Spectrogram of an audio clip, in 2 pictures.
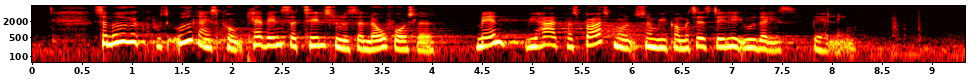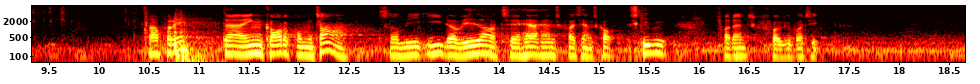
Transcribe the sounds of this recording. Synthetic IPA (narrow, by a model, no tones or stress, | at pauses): sɒ̽muðˠɡ̥ɑ̈ŋspʰɔ̽ŋ̰d̥̚kʰæʋenəsɐt͡sʰe̝lslud̥əsɑ̈ɪlɒʊfɒːslɛ̰ːð̩ˠ | menʋiɦɑ̈e̝d̥pʰɑ̈sb̥ɶɐsmɔ̰̽ːlsɒ̽mʋikʰɒ̽m̰ɐt͡sʰe̝æsd̥e̝ləiuð̞ˠʋæl̰ð̩ˠsb̥e̝hæn̰le̝ŋn̩ | t͡sʰɑ̈ɡ̥fɒ̽ɾe̝d̥ɑ̈æɐe̝ŋn̩kʰɒːɾəkʰomənt͡sʰɑ̰̈ːsɒʋiʔiːlɐʋið̞ˠɐːt͡sʰe̝lɦæɐɦænskʰʁɛsd̥jænsɡ̥ib̥y | fʁɑ̈d̥æn̰sɡ̥fɒ̽lɡ̥əpʰɑ̈t͡sʰḭː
